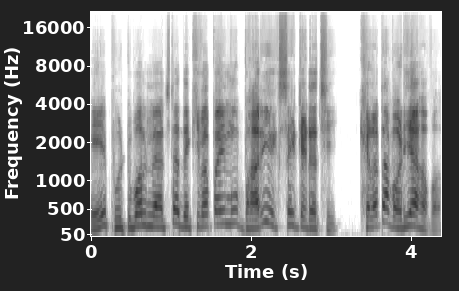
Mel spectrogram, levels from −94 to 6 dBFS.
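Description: Speech runs through the whole recording with a rough, grainy texture and a muffled, hoarse quality. Tones break into noise. This points to Opus compression at a low rate, likely in its hybrid mode, where a speech-style core handles the lower band and the upper bands are filled from folded or noise-based energy. The damage is plainly audible and fits a rate around 16 kbps, though the band still reaches about 20.2 kHz. From 1.24 s to the end, the sound turns thin, bright and sibilant, with the top end pushed forward relative to the first second. That is pre-emphasis left on: a treble boost applied for recording or transmission whose matching de-emphasis cut was never applied. The highs sit about 11 dB up at 10 kHz against 1 kHz, which fits a J.17 curve.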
